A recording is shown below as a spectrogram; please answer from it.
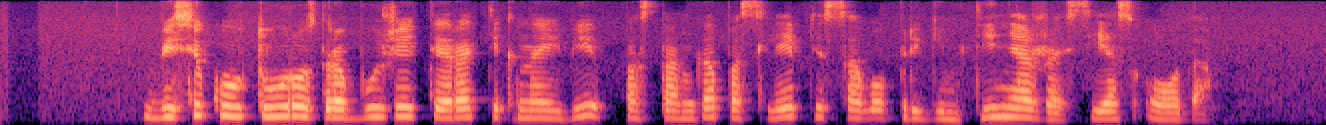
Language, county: Lithuanian, Klaipėda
